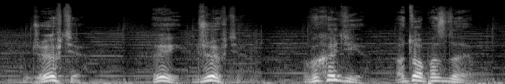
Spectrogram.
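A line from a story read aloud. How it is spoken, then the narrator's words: Muffled, as from underground. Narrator (Russian): откликнулся глухо, будто из-под земли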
